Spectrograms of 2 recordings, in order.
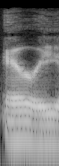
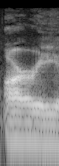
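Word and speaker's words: ARRI: and by the way it's pronounced aeroflex and arie it's not pronounced re as all these youtubers say but uh when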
